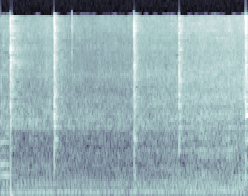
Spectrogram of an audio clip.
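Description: Machete blade chopping into a coconut husk: four sharp strikes, about half a second to a second apart.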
